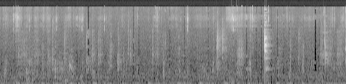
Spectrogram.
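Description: Faint close-up chewing and mouth sounds of someone eating a buttered wheat roll, with small scattered clicks and one sharper click about five seconds in.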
